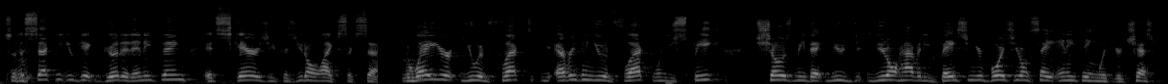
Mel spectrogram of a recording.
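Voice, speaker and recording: A high-pitched man talking down to someone in a confrontational video rant. He sounds condescending and lecturing, and he keeps calling the listener homie. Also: a little fast, few pauses, fairly bright tone.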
